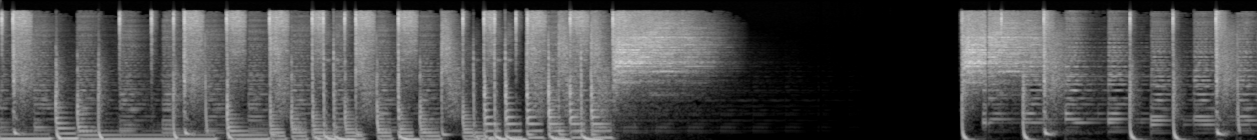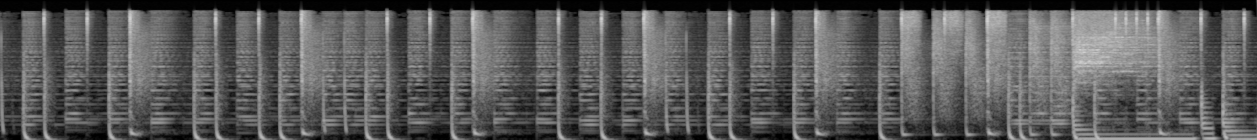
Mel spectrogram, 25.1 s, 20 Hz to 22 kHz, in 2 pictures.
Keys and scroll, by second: 10.2 ctrl+=.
